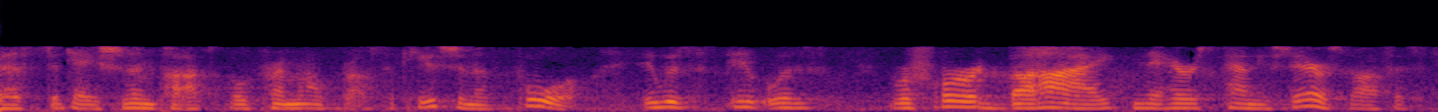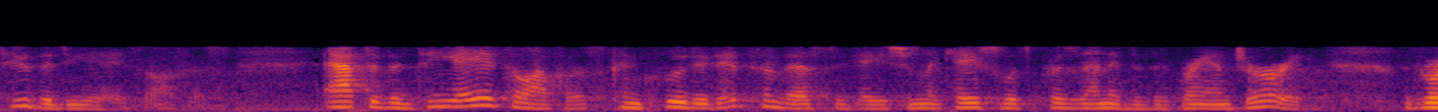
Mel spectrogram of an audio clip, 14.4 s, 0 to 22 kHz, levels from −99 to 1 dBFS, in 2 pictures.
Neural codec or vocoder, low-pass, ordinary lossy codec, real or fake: codec, 16 kHz in and 24 kHz out, 0.6 kbps, FocalCodec, streaming, 4096 codes; 7.2 kHz; AAC, 16 kbps; fake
